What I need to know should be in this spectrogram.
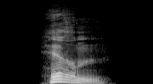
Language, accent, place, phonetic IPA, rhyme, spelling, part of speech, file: German, Germany, Berlin, [hɪʁm], -ɪʁm, Hirm, proper noun, De-Hirm.ogg
- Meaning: a municipality of Burgenland, Austria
